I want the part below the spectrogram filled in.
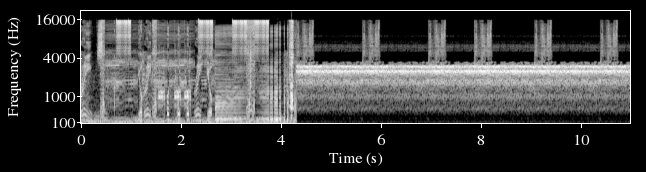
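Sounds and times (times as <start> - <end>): electronic static hiss: 0.4 - 4.6.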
